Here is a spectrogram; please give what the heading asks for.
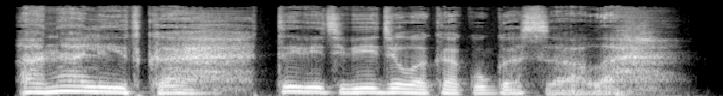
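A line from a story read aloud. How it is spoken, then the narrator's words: Sighing. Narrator (Russian): вздохнул Егор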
